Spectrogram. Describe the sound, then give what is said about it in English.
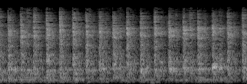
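Game-show prize wheel spinning: many rapid, evenly spaced mechanical clicks tick along at a steady pace, with no voices. “let's go to the wheel”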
